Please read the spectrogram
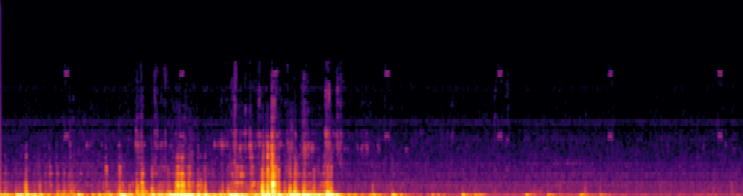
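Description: Knocks, clicks and low thumps of a man moving about in a fishing kayak and handling his fishing rod, carried through the hull to the mounted camera. They come thick for the first three seconds or so and die away by about four seconds in.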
